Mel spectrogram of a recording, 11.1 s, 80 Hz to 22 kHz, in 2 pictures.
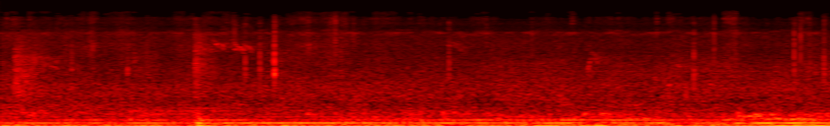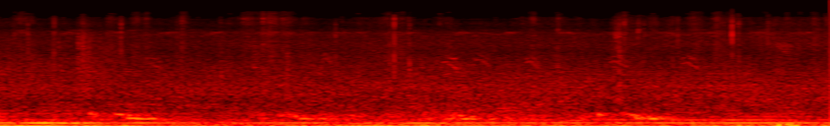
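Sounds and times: pigeons cooing: 0:00.0 - 0:11.0
small birds chirping: 0:00.0 - 0:11.0
steady low hum: 0:00.0 - 0:11.0.

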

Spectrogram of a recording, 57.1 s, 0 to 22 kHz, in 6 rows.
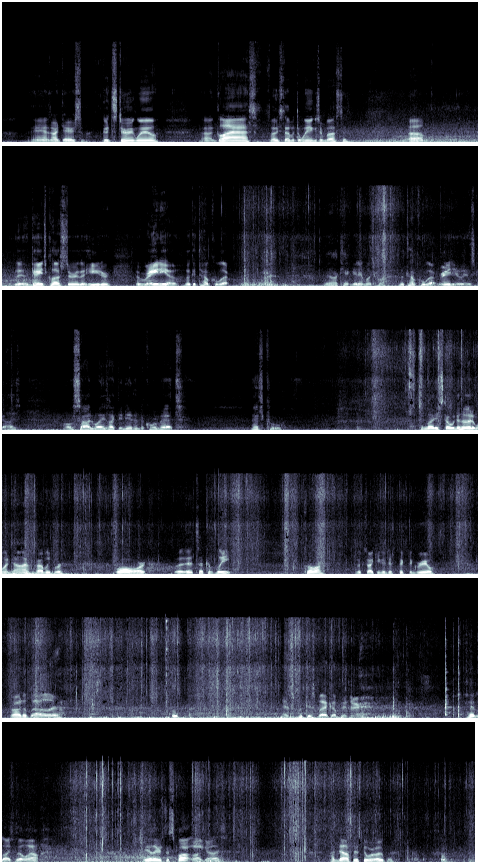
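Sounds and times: rustling and scuffing in a car: 0:14.0 - 0:19.2, 0:25.3 - 0:31.7, 0:32.4 - 0:45.2, 0:48.8 - 0:57.0.

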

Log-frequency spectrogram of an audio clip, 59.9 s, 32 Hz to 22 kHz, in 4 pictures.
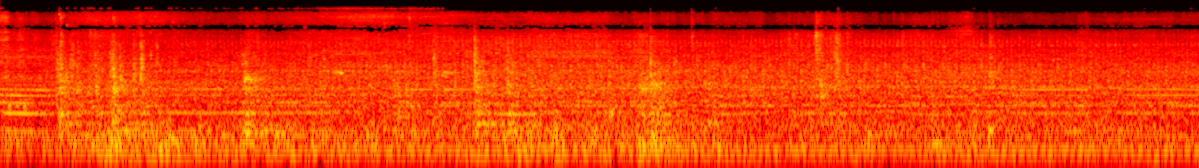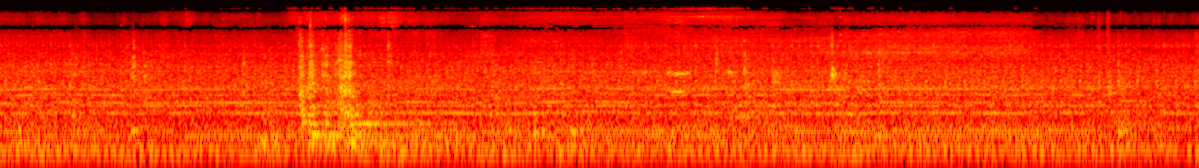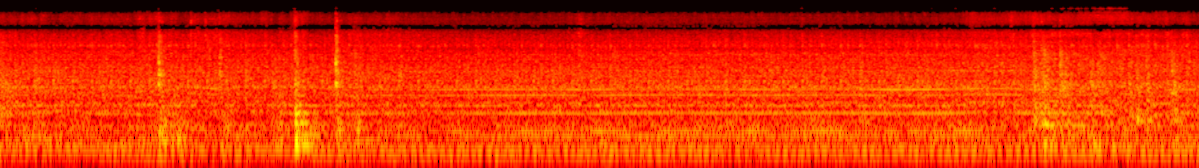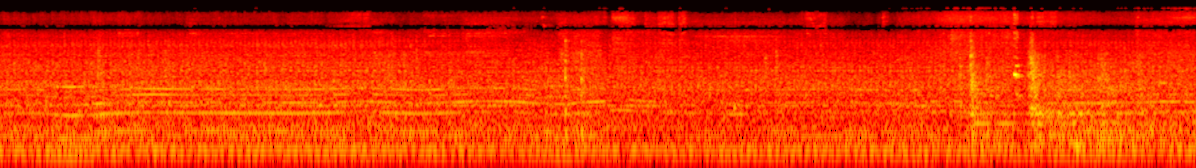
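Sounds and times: truck engine running: 0:00.0 - 0:59.9.

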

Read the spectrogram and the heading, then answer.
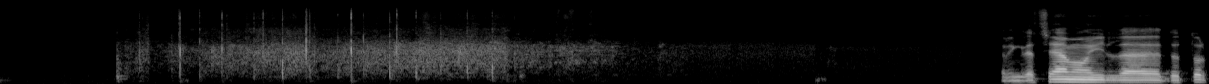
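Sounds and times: audience applauding: 0:01.2 - 0:08.2.

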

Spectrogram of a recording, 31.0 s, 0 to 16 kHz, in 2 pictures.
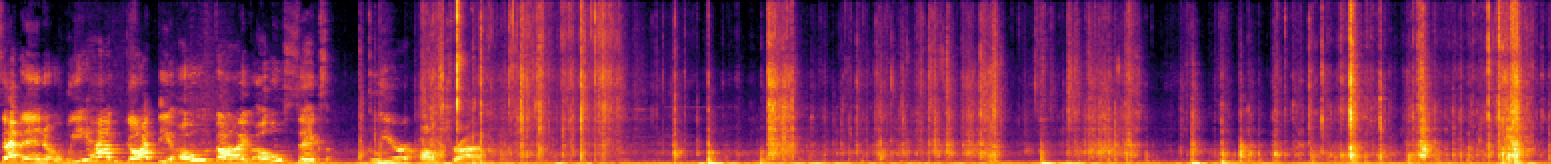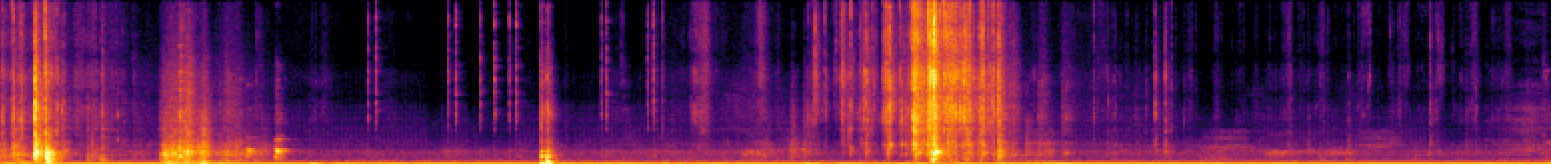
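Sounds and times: cardboard tearing and rustling: 0:04.2 - 0:06.4, 0:07.7 - 0:11.4, 0:12.4 - 0:16.2, 0:23.7 - 0:25.8.

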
